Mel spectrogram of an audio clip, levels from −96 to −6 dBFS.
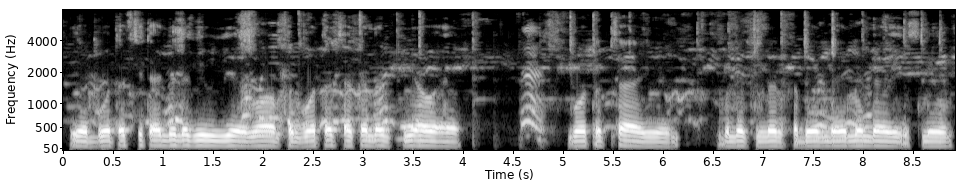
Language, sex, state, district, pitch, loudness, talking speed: Rajasthani, male, Rajasthan, Churu, 110 Hz, -13 LUFS, 140 wpm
